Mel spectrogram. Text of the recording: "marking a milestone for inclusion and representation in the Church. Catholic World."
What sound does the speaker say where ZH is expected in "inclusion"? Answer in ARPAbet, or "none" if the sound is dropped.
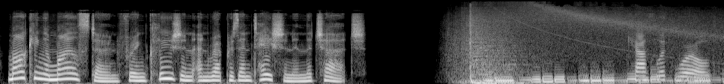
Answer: ZH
